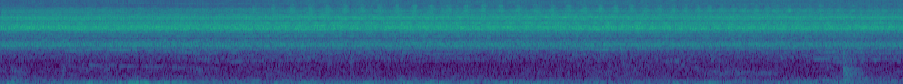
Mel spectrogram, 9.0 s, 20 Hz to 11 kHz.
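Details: Countryside woodland in Sakon Nakhon, Thailand, with cicadas filmed on a GoPro Hero 9 action camera; an unbroken, dense high-pitched buzz with a faint rapid pulsing, over soft low background rumble and a brief sharp tick near the end.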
